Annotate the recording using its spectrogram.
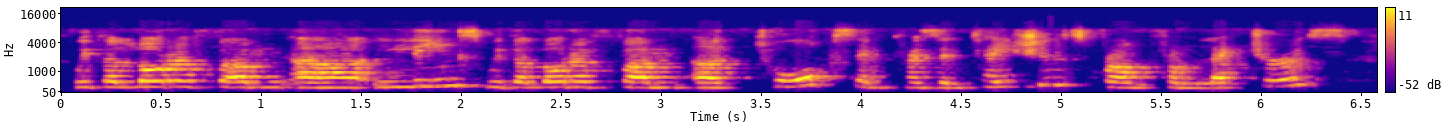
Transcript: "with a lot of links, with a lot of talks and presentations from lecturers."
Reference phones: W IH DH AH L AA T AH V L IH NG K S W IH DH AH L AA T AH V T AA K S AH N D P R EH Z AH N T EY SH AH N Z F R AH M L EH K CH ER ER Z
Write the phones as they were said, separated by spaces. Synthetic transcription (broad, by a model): W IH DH AH L AA T AH V L IH NG K S W IH DH AH L AA T AH V T AA K S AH N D P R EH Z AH N T EY SH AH N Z F R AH M L EH K CH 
